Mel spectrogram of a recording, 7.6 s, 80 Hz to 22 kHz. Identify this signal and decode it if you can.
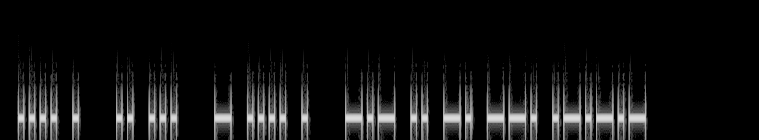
Morse code, heard as a keyed tone, about 22 wpm, 700 Hz. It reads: HE IS THE KING.
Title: Sentences from Top 1200 Words 22wpm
